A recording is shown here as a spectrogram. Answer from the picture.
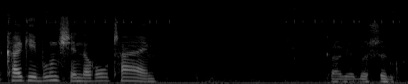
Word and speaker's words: Kage Bunshin: Kage Bunshin, not Kanki Bunshin. I said Kage Bunshin.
